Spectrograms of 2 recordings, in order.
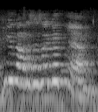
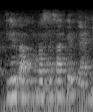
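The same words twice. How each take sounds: First: Much higher, imitating the relieved patient; high mock patient voice. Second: Said in the usual way. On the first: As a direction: squeak it out like the happy patient. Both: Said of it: "Baru dia bilang".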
